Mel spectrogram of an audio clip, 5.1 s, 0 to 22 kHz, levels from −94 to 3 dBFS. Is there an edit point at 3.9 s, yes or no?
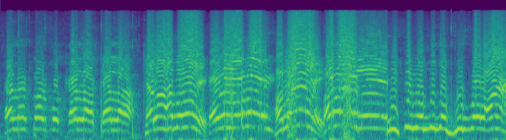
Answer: yes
